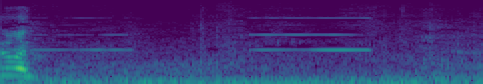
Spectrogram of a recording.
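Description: Toyota Vios dashboard warning chime beeping twice, a steady high tone about half a second on and half a second off, repeating: the car's door-open warning with the driver's door standing open.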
